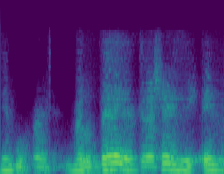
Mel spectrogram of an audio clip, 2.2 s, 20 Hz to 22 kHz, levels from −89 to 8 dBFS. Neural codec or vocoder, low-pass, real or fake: codec, 44.1 kHz, 0.9 kbps, DAC; 10.8 kHz; fake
